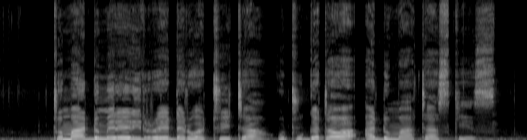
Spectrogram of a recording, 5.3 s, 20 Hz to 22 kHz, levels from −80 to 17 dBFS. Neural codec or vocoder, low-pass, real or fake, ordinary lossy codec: none; none; real; none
